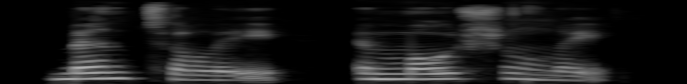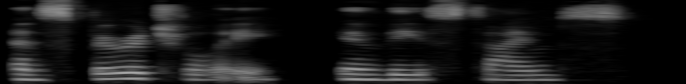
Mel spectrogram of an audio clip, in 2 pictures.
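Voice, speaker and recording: In a Norwegian accent, a woman talks at a very slow pace with medium pitch. The sound is dry and close, with no echo. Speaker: life coach / vlogger. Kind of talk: motivational talk to camera. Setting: home recording with mic and camera. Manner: hesitant, many fillers.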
